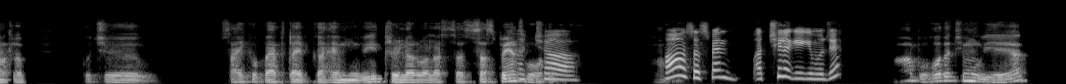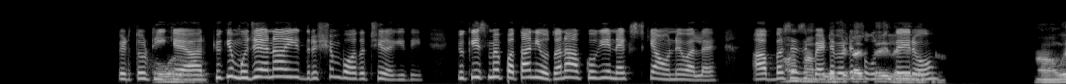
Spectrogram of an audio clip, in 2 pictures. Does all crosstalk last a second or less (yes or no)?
no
